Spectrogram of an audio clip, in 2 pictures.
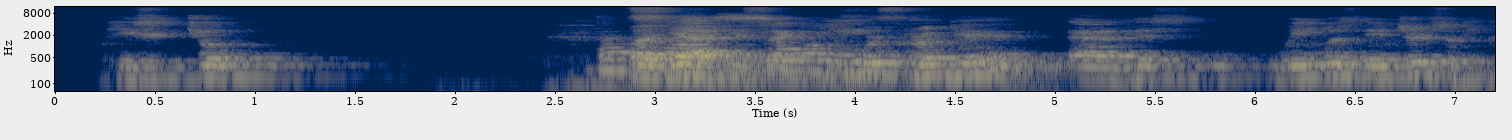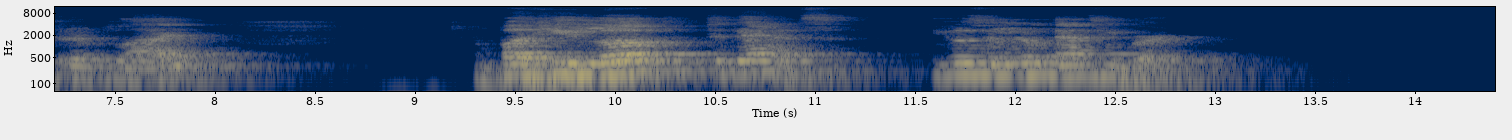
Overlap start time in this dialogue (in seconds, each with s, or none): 2.8 s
